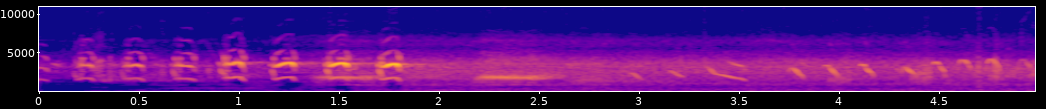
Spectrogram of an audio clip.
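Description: Partridge chick calls: a quick run of seven hooked, high peeping notes that grow louder, then softer scattered chirps over a faint background hiss.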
